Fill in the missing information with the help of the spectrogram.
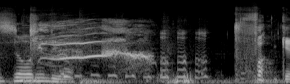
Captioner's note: laughing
